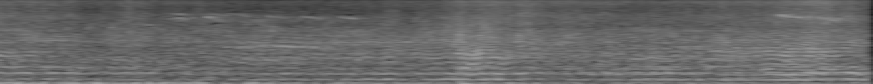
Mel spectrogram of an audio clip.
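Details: Honeybees in the UK clustering around a feeding bottle of sugar water, making a soft, low, steady hum with faint overtones that rises and falls slightly as bees move about.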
